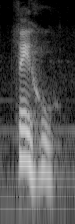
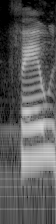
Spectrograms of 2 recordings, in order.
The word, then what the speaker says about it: fehu: Se escribe F-E-H-U, feju. Feu, le dicen feu, fe, feju, como tú quieras decir.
